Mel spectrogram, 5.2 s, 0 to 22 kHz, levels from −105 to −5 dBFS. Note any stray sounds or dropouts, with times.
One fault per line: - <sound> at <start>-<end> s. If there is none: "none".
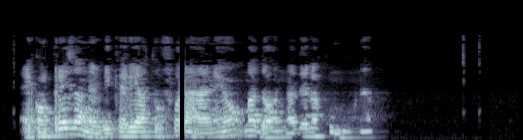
- dropout at 1.8-1.9 s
